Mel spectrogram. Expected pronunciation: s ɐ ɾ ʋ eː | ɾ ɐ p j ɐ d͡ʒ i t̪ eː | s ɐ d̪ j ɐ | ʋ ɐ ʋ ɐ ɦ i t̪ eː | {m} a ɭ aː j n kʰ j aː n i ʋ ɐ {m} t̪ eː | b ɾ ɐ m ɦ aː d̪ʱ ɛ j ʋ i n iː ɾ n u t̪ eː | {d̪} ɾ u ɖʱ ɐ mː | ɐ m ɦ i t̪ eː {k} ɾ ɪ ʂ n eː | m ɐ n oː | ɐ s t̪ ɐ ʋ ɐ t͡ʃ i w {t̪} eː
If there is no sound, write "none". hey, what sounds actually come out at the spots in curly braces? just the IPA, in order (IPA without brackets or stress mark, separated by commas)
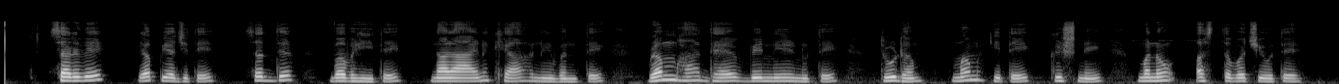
n, n, d̪, k, t̪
